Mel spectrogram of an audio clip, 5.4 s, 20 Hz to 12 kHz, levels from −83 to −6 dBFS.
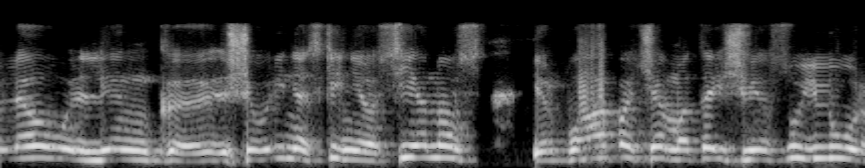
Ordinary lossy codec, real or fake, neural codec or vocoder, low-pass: AAC, 64 kbps; real; none; 7.2 kHz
